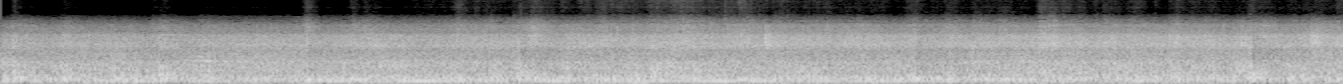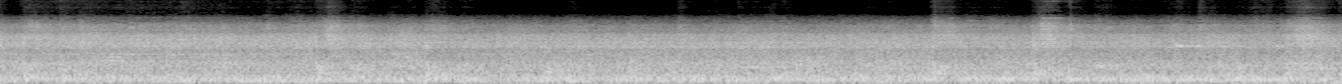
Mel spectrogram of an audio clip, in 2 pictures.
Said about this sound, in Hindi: पता है LHB की सबसे खास बात क्या होती है? वो होती है इसकी ट्रैक साउंड।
